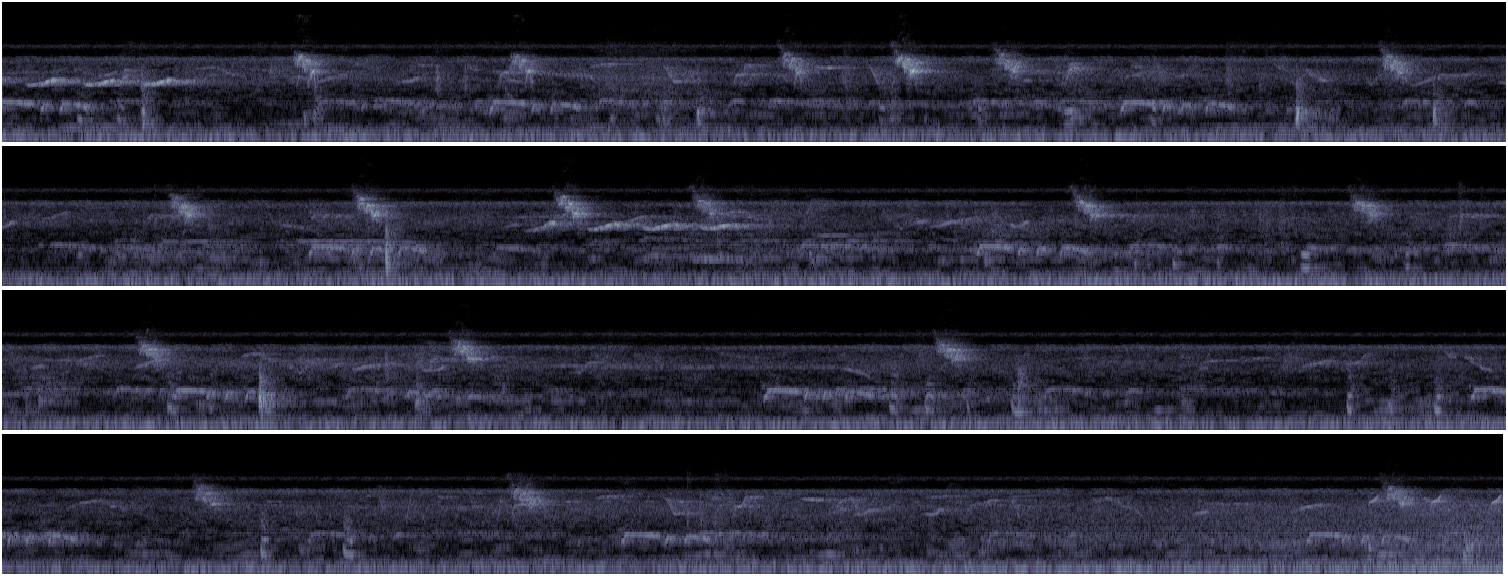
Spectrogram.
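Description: Birds calling: sharp, high chirps that fall in pitch, repeating about every second or so, with lower, fuller calls in between, over a steady high insect drone.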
